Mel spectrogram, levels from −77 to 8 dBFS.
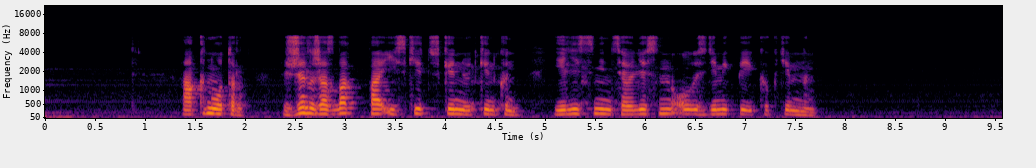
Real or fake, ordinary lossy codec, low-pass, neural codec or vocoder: real; none; 7.2 kHz; none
